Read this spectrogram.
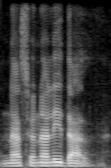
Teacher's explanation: Está igualita, nada más que la última D es interdental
